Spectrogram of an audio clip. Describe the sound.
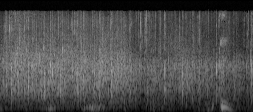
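Steady audience applause, a dense wash of many hands clapping at an even, moderate loudness for a few seconds, with a few murmured voices faintly underneath.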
